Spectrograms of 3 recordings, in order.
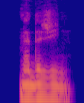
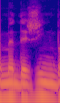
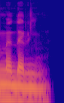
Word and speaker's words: Medellín: Medellín. Tak mówię Medellín, bo tak mnie nauczono tam, że tak się to wymawia. Mm-hmm. My tą nazwę bardziej znamy jako Medellín.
